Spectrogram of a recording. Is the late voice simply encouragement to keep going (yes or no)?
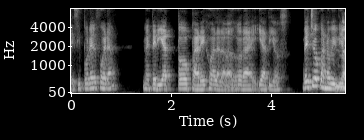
yes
